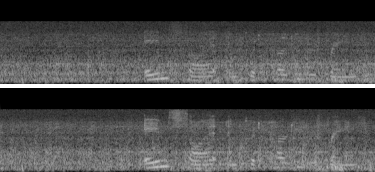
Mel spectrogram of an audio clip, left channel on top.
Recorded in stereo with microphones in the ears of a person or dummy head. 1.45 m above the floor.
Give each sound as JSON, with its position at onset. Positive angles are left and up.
{"t": 1.4, "sound": "a woman speaking", "side_deg": -35}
